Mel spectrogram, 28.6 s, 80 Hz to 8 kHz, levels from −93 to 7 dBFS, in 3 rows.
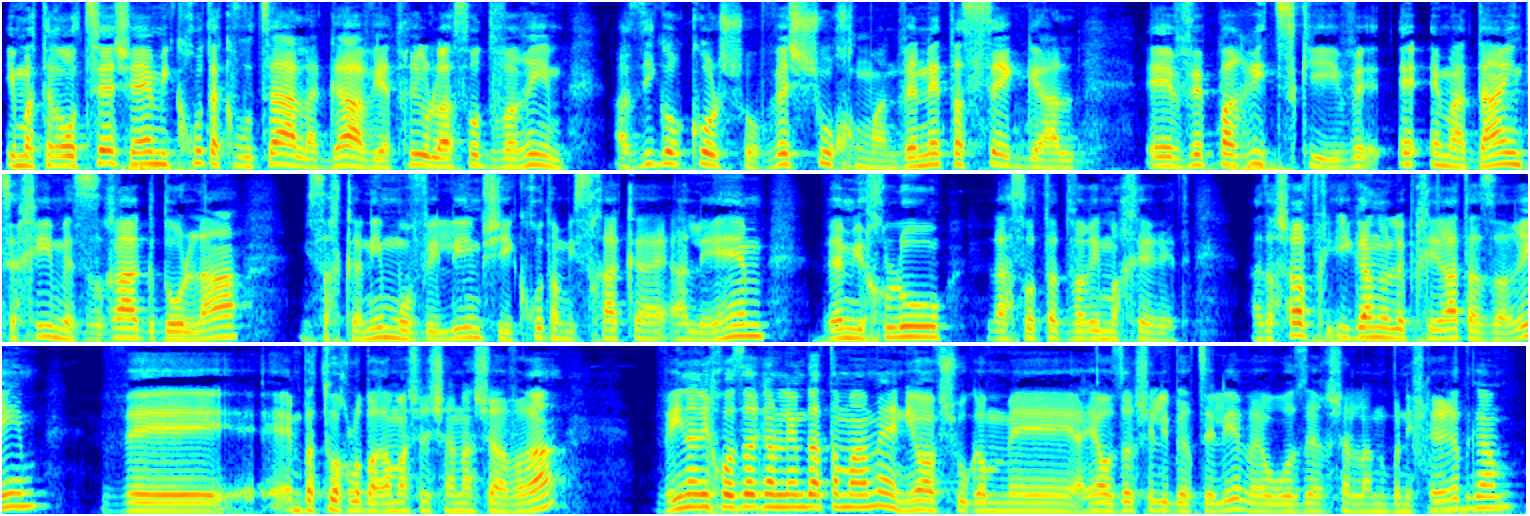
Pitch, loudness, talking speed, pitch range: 155 Hz, -22 LUFS, 140 wpm, 140-185 Hz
